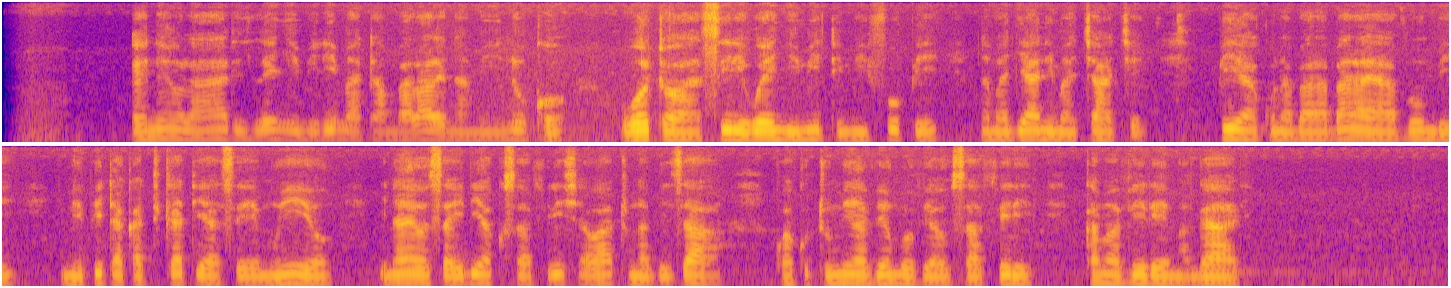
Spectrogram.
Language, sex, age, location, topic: Swahili, male, 25-35, Dar es Salaam, agriculture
